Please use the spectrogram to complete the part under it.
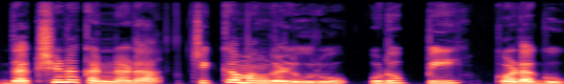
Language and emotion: Sanskrit, neutral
